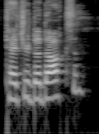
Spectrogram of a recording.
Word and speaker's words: tetrodotoxin: Oh, I would love to pronounce Let's see this. Oh, I actually know this from another animal. Tetro tetrodotoxin?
